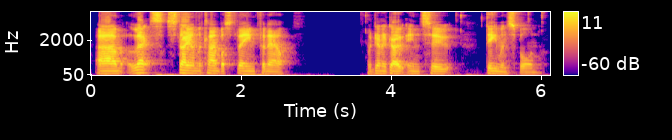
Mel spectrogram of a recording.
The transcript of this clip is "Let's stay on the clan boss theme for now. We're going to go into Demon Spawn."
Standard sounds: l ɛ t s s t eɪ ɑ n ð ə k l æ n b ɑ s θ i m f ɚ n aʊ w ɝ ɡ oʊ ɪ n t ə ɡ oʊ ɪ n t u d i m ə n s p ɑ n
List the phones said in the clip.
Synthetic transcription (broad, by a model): l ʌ t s s t eɪ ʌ n ð ə k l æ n b ɑ s θ i m f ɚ n aʊ w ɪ ɡ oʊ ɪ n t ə ɡ oʊ ɪ n t u d i m ə n s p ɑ n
